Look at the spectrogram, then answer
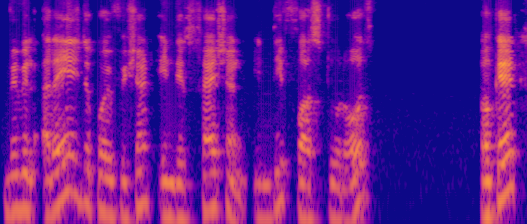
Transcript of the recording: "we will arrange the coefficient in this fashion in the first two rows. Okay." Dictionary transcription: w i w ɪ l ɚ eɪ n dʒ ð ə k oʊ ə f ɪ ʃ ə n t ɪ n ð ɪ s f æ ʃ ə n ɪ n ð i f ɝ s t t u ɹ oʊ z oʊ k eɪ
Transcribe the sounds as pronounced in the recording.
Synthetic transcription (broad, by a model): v i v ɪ l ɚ eɪ n dʒ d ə k oʊ ə f ɪ ʃ ə n t ɪ n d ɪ s f æ ʃ ə n ɪ n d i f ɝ s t t u ɹ oʊ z oʊ k eɪ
